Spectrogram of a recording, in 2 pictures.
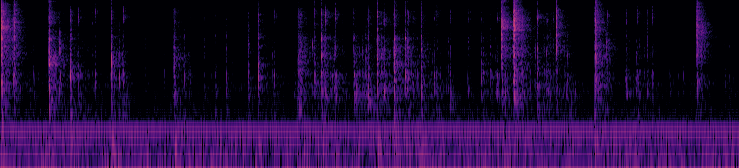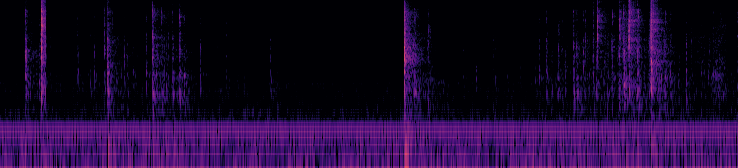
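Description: Typing on a computer keyboard: irregular keystroke clicks, with a brief pause about ten seconds in, then one louder keystroke and another run of typing.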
